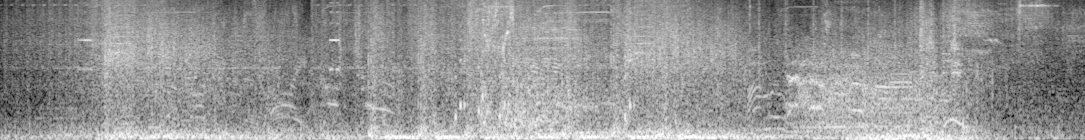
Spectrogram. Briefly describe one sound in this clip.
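A flamethrower roars in bursts of fire.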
